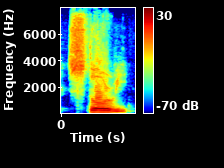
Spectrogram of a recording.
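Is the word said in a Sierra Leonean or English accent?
English. It is said in a standard English accent.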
